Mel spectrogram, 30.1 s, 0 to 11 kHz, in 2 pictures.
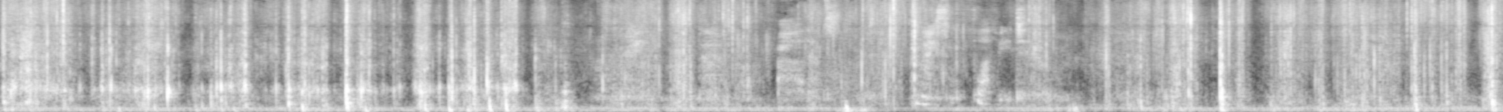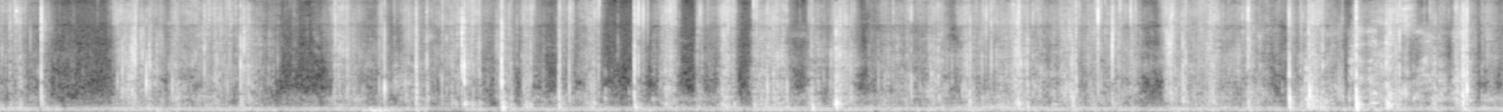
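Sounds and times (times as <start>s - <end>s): slime being squished by hand: 10.9s - 30.0s.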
